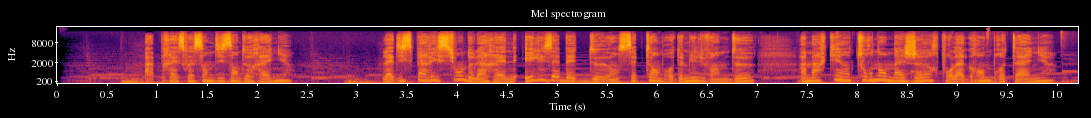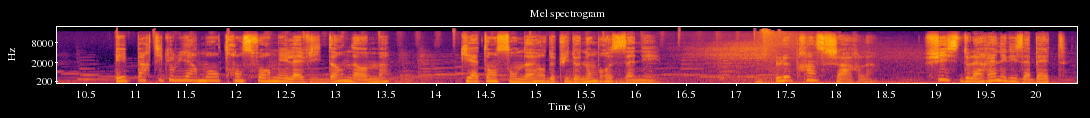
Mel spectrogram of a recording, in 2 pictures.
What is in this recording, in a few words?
female french, documentary; king charles iii a road to the throne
